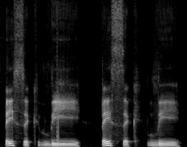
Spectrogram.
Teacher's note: that y at the end is a long i sound and you want to make sure you're holding it long enough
